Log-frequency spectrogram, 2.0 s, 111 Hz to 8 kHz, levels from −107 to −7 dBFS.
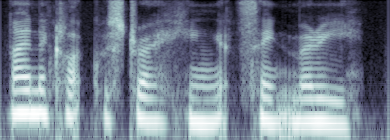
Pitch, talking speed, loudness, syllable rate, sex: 210 Hz, 215 wpm, -18 LUFS, 5.7 syllables/s, female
